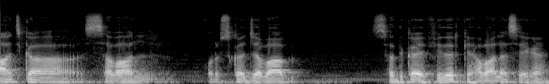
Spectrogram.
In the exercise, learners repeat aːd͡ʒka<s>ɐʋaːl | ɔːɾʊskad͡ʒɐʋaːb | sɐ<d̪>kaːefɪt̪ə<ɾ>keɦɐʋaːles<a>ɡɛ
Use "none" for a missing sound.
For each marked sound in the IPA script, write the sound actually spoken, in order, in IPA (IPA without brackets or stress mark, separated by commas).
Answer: s, d̪, ɾ, e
